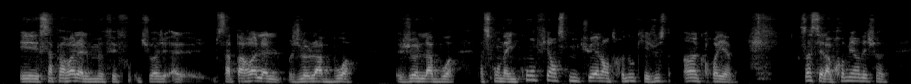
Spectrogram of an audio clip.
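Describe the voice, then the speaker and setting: Against a quiet background, a man with a fairly high pitch speaks at a very fast pace. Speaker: startup co-founder. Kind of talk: podcast interview. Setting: video call from unfinished office. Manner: loud; fast, many hesitations.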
